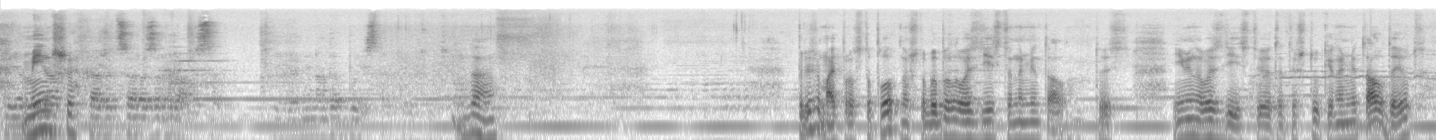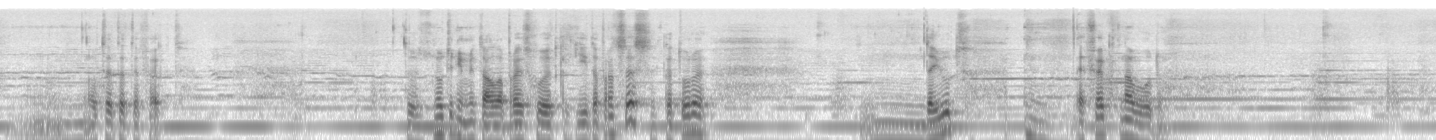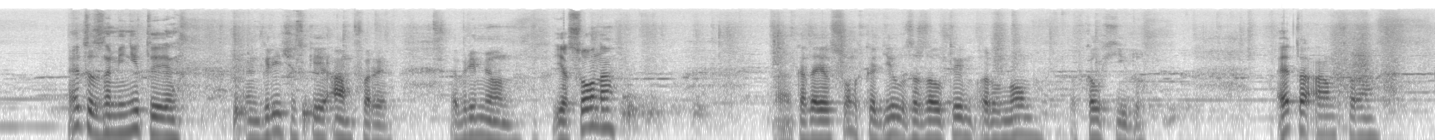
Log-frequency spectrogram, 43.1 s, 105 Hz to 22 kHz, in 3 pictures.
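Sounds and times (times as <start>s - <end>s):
singing bowl ringing hum: 0.0s - 36.2s.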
